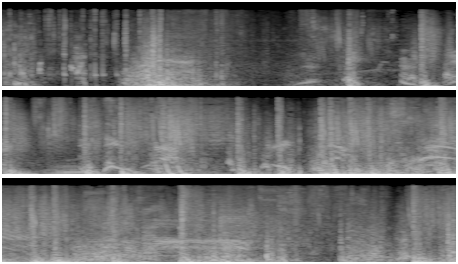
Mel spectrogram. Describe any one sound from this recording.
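Electric crackles and zaps burst out.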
